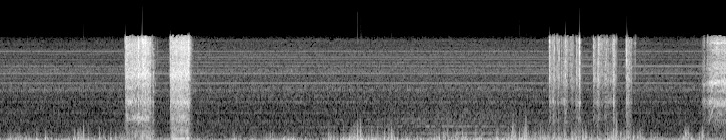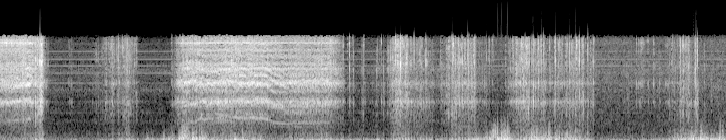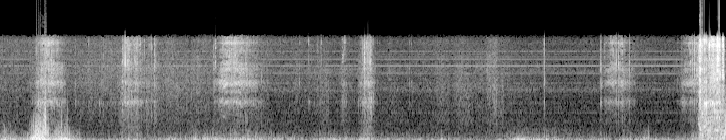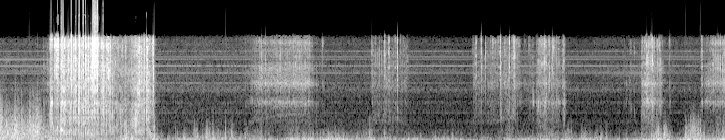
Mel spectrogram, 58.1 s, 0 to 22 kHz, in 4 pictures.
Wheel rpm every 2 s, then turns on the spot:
0, 0, 0, 0, 0, 0, 0, 80, 10, 130, 80, 20, 20, 10, 10, 20, 20, 10, 0, 0, 10, 20, 30, 20, 30, 0, 0, 10, 10.
22-26 30-32 54-56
